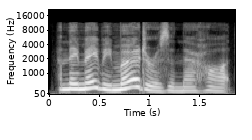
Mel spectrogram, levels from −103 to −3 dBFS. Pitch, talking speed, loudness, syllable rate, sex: 220 Hz, 260 wpm, -14 LUFS, 6.0 syllables/s, female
